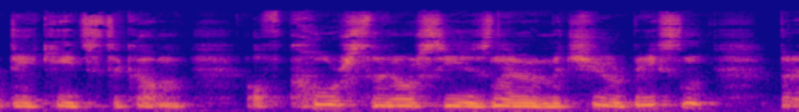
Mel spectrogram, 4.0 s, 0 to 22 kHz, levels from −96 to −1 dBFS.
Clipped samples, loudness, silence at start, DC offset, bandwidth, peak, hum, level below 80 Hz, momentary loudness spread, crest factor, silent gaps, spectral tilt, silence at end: under 0.1%; -34 LUFS; 0 s; under 0.1%; 15 kHz; -20 dBFS; none; -66 dBFS; 11 LU; 14 dB; none; -3.5 dB/octave; 0 s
